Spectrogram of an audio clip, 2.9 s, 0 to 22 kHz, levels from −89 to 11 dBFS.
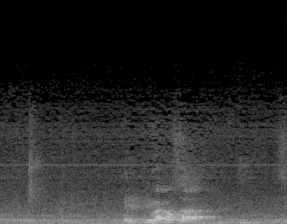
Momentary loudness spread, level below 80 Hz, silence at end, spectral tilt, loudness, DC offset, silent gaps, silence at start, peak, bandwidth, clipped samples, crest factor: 17 LU; -40 dBFS; 0 s; -6 dB/octave; -19 LUFS; under 0.1%; none; 0 s; -2 dBFS; 13 kHz; under 0.1%; 18 dB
